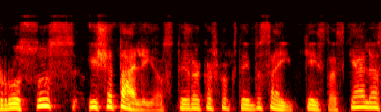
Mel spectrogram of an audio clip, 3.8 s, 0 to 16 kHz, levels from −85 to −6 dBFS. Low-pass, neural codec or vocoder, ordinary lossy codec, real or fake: 7.2 kHz; none; Opus, 32 kbps; real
